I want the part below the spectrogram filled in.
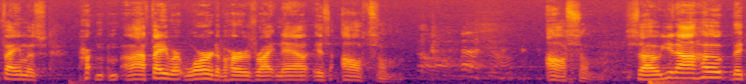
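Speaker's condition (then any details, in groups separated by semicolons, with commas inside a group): No condition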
